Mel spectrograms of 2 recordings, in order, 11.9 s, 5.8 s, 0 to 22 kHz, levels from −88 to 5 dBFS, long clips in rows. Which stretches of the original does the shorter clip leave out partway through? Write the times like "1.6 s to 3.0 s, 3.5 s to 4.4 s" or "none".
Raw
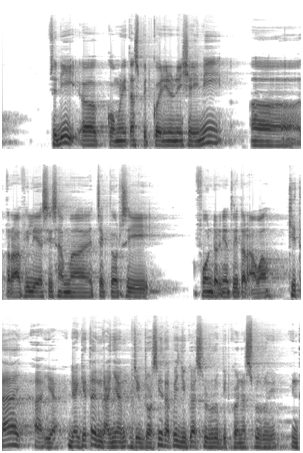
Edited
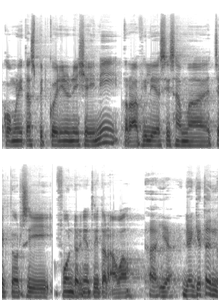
2.9 s to 4.0 s, 6.0 s to 6.5 s, 7.7 s to 8.3 s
